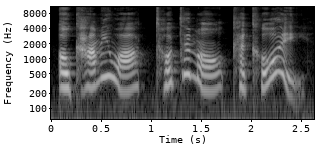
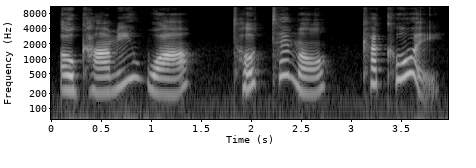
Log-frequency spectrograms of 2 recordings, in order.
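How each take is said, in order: First: The sentence is spoken at a normal pace. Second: The sentence is spoken a little more slowly.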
